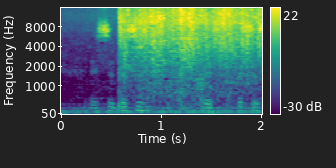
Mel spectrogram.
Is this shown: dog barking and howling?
no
